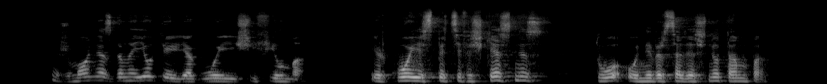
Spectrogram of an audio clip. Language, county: Lithuanian, Alytus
